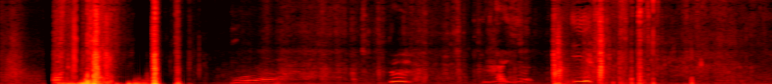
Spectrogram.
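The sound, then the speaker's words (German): A smartphone clatters down onto hard, rocky ground: a few loud, sharp knocks and scrapes in quick succession. Then quieter rustling and a voice talking softly. “Mir ist mein Handy runtergefallen.”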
